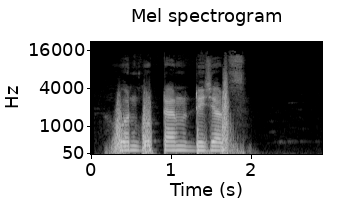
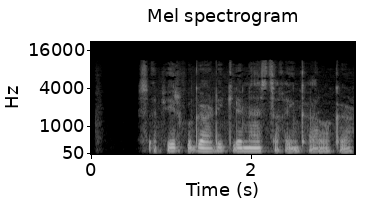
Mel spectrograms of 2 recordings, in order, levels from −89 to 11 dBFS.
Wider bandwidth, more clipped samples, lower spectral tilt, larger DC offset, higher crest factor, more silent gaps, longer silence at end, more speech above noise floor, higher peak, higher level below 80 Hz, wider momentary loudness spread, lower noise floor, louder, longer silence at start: first, 13.5 kHz vs 11.5 kHz; neither; about the same, -6.5 dB/octave vs -6.5 dB/octave; neither; about the same, 16 dB vs 18 dB; neither; first, 1 s vs 0 s; first, 52 dB vs 44 dB; first, 0 dBFS vs -8 dBFS; first, -34 dBFS vs -60 dBFS; second, 7 LU vs 12 LU; about the same, -67 dBFS vs -70 dBFS; first, -15 LUFS vs -26 LUFS; second, 0.15 s vs 0.6 s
